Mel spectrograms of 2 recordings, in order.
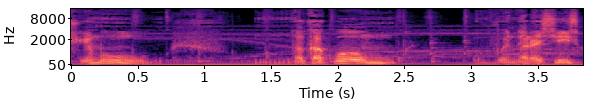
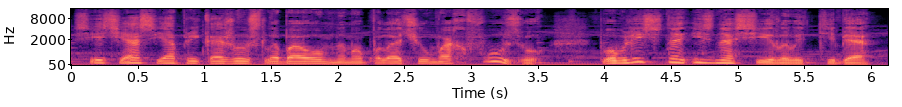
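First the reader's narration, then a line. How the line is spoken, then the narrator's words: Gentle old man's voice. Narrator (Russian): все так же ласково продолжал старичок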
